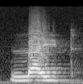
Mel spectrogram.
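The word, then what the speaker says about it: light: लाइट, एल आई जी एच टी, लाइट, लाइट में भी जी H silent है।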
